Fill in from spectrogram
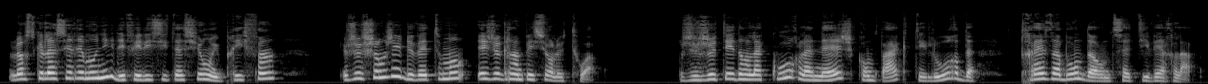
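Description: A woman reading a novel aloud as an audiobook narrator, measured and expressive. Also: a little high.

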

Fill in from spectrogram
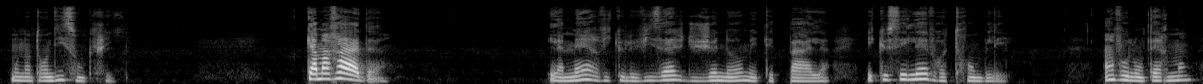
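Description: Woman reading a novel out loud, really slow, low-ish warm voice. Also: slightly rough. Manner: measured, unhurried reading. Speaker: audiobook narrator. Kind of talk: scripted novel narration.

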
